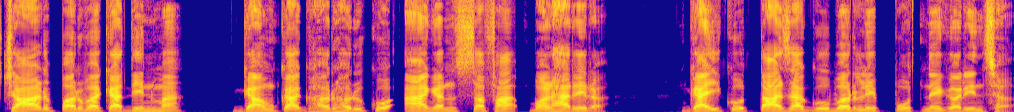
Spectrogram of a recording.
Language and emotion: Nepali, neutral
